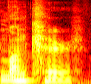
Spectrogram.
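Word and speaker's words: mon cœur: Mon coeur. Not coeur. Here. I know how it's pronounced.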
